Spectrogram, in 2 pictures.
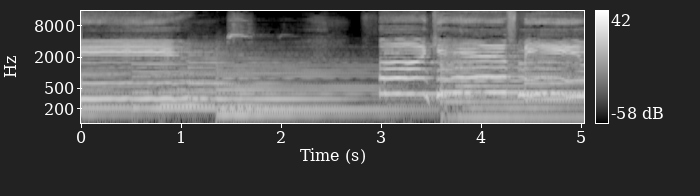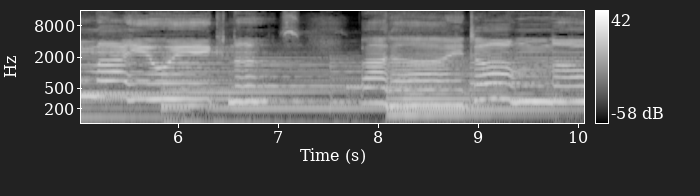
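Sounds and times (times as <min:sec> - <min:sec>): woman singing: 0:00.0 - 0:01.9, 0:03.0 - 0:10.0.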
